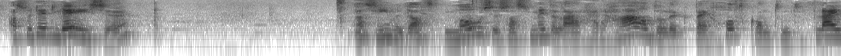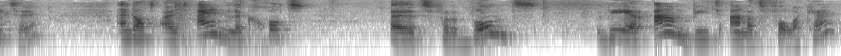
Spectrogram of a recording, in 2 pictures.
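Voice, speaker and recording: A middle-aged woman reading Bible passages aloud and explaining them to a study group in a calm, measured way. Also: medium pitch. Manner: calm, measured, with occasional restarts.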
